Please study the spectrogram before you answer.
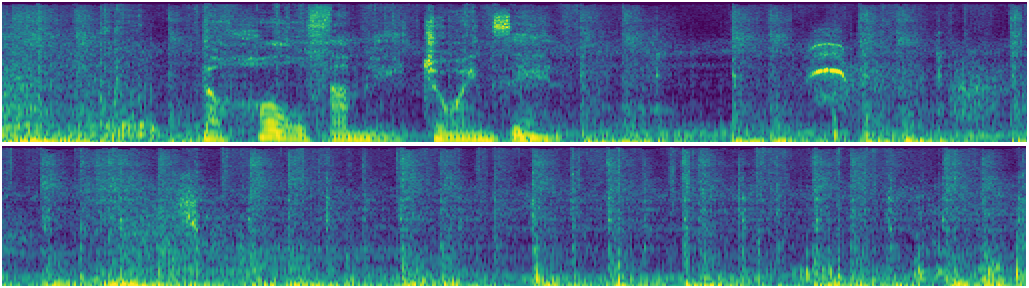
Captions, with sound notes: The whole family joins in. (squealing) (growling)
